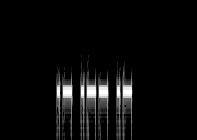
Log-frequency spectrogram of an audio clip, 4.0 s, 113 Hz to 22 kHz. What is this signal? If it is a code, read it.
Morse code, heard as a keyed tone, about 20 wpm, 700 Hz. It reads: AWA
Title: Build A Word - 1 Letter At A Time - 5-Letter Words - 20wpm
